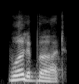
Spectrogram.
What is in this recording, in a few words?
"whirlybird", Indian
